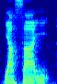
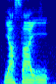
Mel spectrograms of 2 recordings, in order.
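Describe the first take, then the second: No difference in how they are said.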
